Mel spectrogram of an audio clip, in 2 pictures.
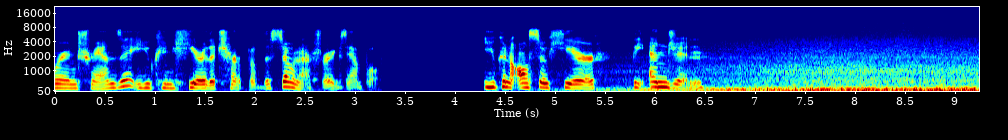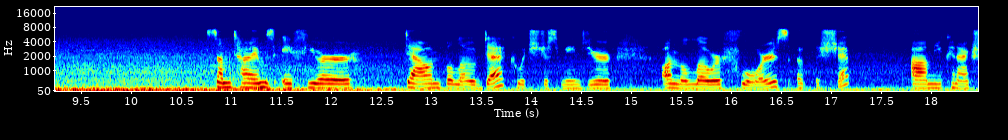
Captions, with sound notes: we're in transit you can hear the chirp of the sonar for example. You can also hear the engine [engine noise] sometimes if you're down below deck which just means you're on the lower floors of the ship you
